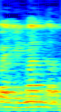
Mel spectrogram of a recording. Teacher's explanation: Tenemos consonantes oclusivas sordas, como la consonante alveolar ta, por ejemplo, que se va a utilizar en palabras como allimanda, diríamos, en quechua amazónico allimanda, porque la regla, la característica del quechua amazónico es sonorizar las consonantes oclusivas, especialmente en esta serie de conectores, por ejemplo como allimanda, pero la escritura estandariza al uso de una oclusiva, diríamos, sorda, ¿no?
